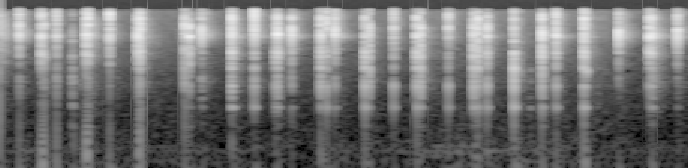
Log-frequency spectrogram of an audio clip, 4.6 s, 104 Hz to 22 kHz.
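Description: Long nails rapidly tap and scratch a rectangular, liquid-filled amber glass perfume bottle with a black cap. About 25 sharp, bright clicks come in a quick, uneven rhythm, each dying away almost instantly with a faint scratchy hiss between them.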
